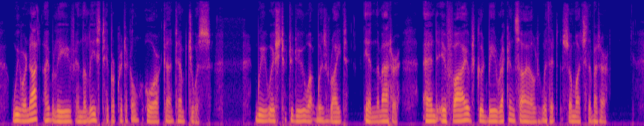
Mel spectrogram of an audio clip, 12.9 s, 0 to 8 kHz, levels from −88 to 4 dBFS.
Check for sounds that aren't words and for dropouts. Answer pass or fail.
pass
